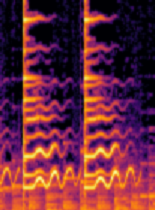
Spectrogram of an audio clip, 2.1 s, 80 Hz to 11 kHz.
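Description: Cartoon 'boing' sound effect, a springy tone whose pitch wobbles up and down. It restarts twice in quick succession, about every 0.8 s, each time over a few low notes.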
